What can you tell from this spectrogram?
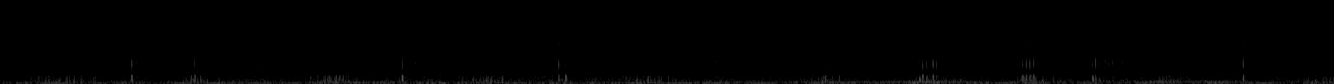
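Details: Louis, a Persian cat, dozing on a warm sofa, purrs as a low, steady rumble that swells and eases with each breath. Faint clicks sound now and then in a quiet indoor room.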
